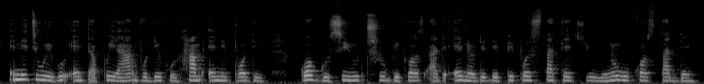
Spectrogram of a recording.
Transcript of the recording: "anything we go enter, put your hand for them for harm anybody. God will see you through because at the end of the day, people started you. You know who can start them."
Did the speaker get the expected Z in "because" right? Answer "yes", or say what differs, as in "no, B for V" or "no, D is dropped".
no, S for Z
